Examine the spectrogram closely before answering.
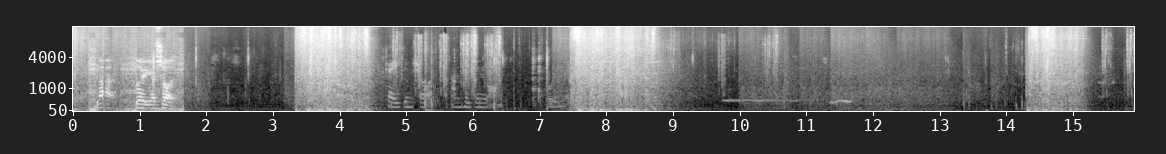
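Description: A rifle fires loud rapid shots.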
